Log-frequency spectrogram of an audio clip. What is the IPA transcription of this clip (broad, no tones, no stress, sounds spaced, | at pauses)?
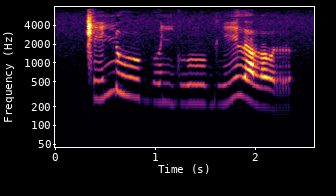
ǁ i ɲ ɽ uː bʱ o ɲ ɡʱ uː ɡʱ i l ə lˠ o r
